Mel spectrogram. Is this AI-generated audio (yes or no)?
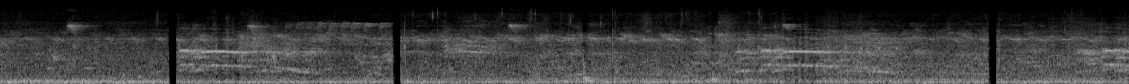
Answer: no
